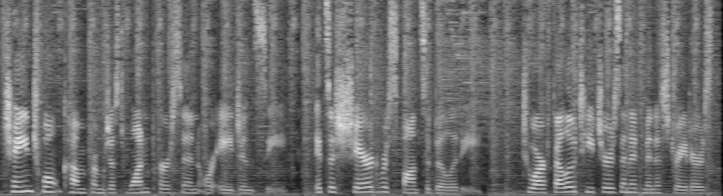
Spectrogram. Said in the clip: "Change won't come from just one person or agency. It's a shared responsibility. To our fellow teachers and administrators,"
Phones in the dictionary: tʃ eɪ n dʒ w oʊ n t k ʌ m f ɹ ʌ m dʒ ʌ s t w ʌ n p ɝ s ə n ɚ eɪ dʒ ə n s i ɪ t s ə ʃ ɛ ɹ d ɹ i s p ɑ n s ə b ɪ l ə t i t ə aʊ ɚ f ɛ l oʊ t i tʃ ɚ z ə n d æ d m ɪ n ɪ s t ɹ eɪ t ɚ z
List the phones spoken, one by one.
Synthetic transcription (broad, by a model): tʃ eɪ n dʒ w oʊ n k ʌ m f ɹ ʌ m dʒ ʌ s t w ʌ n p ɝ s ə n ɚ eɪ dʒ ə n s i ɪ t s ə ʃ ɛ ɹ d ɹ i s p ɑ n s ə b ɪ l ə t i t ə aʊ ɚ f ɛ l oʊ t i tʃ ɚ z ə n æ d m ɪ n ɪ s t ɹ eɪ t ɚ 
